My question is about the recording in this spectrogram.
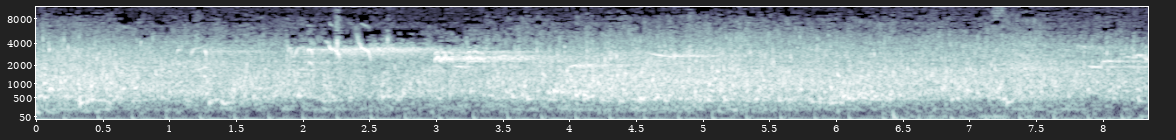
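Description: Steady rushing of running water, like a stream, with a few short, high bird chirps in the first half.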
